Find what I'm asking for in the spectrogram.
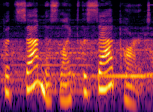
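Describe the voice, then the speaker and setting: A woman reading scripted storybook narration in an expressive, measured storytelling style. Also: medium pitch, rough recording. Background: music.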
